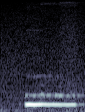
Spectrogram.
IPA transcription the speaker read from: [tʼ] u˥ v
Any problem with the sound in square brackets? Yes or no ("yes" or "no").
yes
